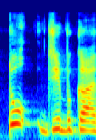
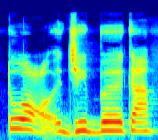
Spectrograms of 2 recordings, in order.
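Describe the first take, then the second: First: The consonant after 'tu' is plain, not from the throat. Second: The consonant after 'tu' comes deep from the throat. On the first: The speaker calls it wrong. "तुअजिबका नहीं पढ़ना" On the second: The speaker calls it right. "आइन की आवाज़ गले से लहर की तरह होकर आएगी"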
